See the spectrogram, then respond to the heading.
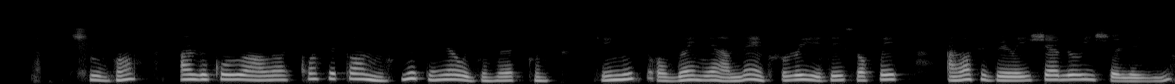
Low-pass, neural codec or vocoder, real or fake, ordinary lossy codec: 5.4 kHz; codec, 16 kHz, 0.5 kbps, FunCodec, trained on Chinese and English, 25 frames a second; fake; none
